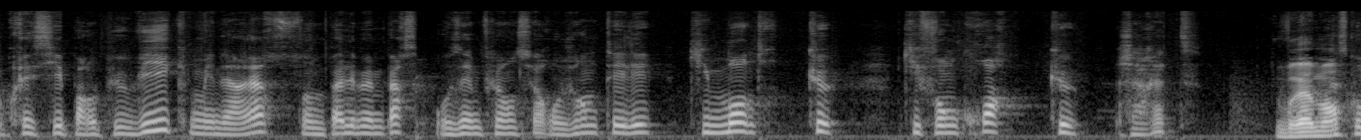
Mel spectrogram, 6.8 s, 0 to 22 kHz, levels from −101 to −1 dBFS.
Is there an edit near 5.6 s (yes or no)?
yes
